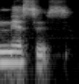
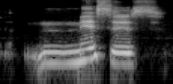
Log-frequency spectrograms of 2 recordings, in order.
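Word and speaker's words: Mrs.: would be said well today they just say misses but missus this is actually what they say is mrs the pronunciation mrs is mises that's right in mr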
